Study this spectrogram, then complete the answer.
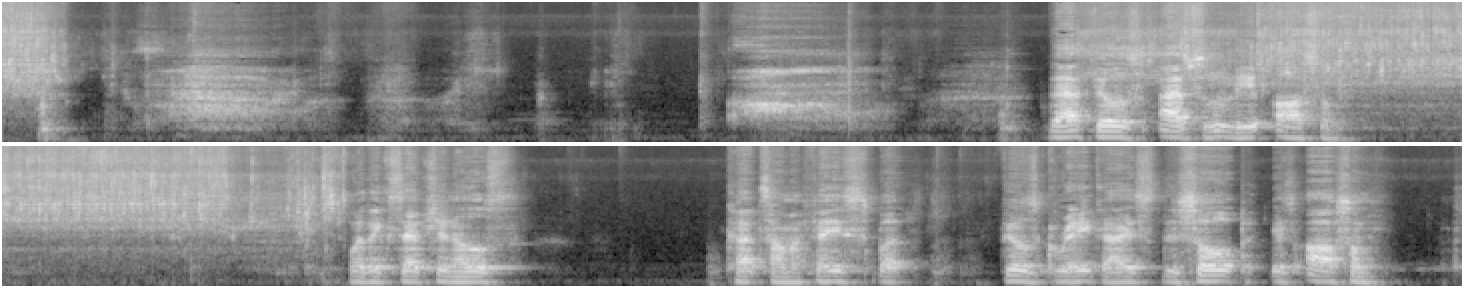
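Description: Hands rub and pat over skin.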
